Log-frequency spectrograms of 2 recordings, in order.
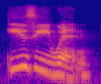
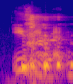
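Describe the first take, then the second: First: Said in the usual way. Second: Easy win, with win punched higher and louder; emphatic. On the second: Real, not acted. Calling the matchup for [name], emphatic win. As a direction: nail the word win with a lift. Repeating the verdict, building.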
